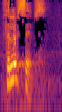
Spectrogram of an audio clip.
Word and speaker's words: thlipsis: Thlipsis. It's T-H-L-I-P-S-I-S. Thlipsis. – Spell it the other way. – C-H-L-I-P-S-I-S. Thlipsis. Thlipsis literally means pressing together.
